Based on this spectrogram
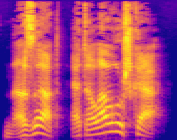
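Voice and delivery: loud, high urgent shout; warning shout. A narrator's reading. Buran warns comrades of a trap, shouting. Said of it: "крикнул Буран".

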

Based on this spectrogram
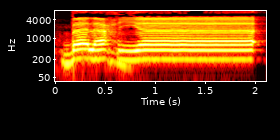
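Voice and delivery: بل أحياء very slow, bal-aḥyā' with open lam; slow Quranic chant; transferred vowel. Shown as a demonstration. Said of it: "هتبقى اللام مفتوحة".

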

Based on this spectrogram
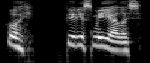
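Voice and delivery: out of breath from laughing. Acted. Liza after laughing fit.

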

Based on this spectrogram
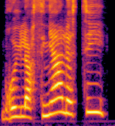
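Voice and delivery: loud command rising to a high cry; barked order. A narrator's reading. Ruby orders X to jam the signal, shouting. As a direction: order it forcefully, climbing on the curse. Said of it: "ordonna Ruby".

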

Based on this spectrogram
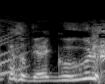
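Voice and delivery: laughing shout, high; bursting out laughing. Real, not acted. Both cracking up mid-segment.

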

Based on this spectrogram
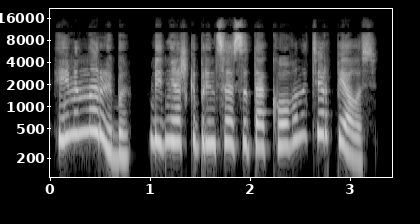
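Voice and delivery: chin up, insist on it; haughty lady. A narrator's reading. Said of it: "вздёрнула подбородок".

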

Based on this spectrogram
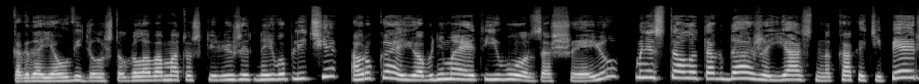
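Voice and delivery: ordinary delivery

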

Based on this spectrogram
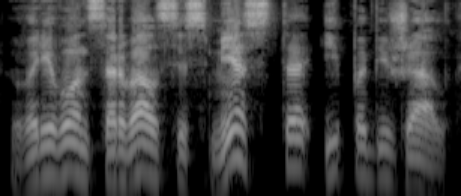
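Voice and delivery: plain reading voice

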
